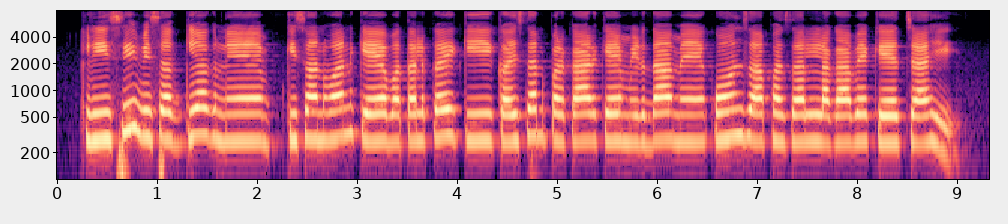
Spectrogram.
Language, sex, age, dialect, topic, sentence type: Magahi, female, 25-30, Western, agriculture, statement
